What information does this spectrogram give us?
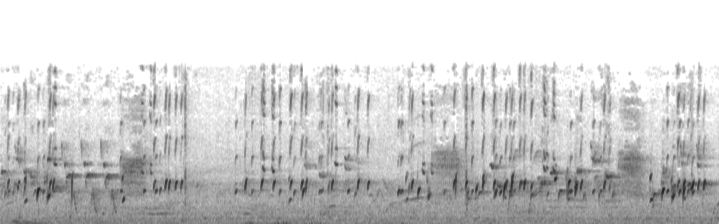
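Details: Chorus of goldfinches in concert: bursts of rapid, sparkling twitters with a brief lull between them, then the dense chatter returns louder.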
